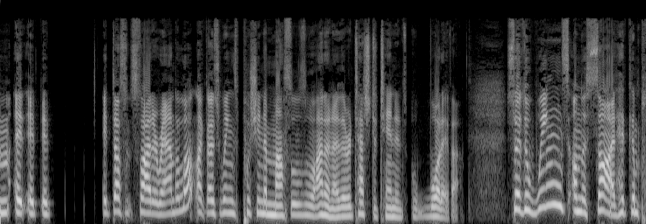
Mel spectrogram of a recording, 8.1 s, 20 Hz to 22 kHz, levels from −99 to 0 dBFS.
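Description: Hard clipping occurs at 1.43–1.87, 3.30–3.50, 5.43–5.48, 6.44–6.80 and 7.17–7.65 s. Peaks are overdriven by about 3–4 dB and flattened, which adds crackle on the speech peaks.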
